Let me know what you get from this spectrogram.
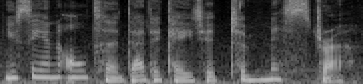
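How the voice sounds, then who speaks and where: A woman's voice: on the low side, sing-song, normal speed, gravelly, darkish tone, a little hiss or hum. A woman performing as a solemn storyteller narrating a fantasy game in a scripted style. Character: solemn low-voiced female storyteller narrator.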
